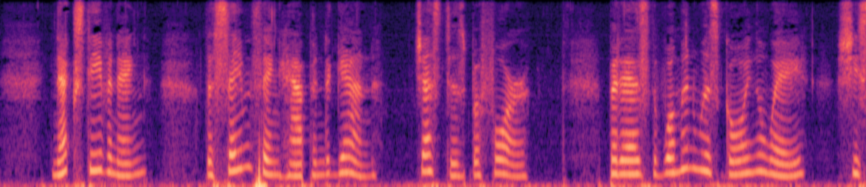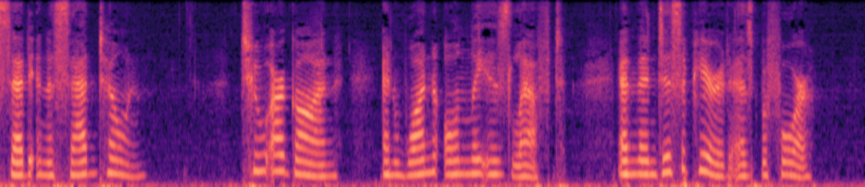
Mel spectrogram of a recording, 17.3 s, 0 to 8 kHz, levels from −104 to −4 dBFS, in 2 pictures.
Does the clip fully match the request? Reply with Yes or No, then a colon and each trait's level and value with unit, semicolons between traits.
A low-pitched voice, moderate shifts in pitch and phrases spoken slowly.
No: high, 215 Hz; average, 3.0 semitones; slow, 125 wpm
